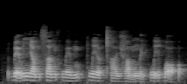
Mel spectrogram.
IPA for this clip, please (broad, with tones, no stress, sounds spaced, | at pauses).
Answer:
ɓ ḛ˧˥ w ɲ a˨˦ m s a˧ n k w e̤˨˩ m ə˦˥ p̚ k w i˧˩ ə̯ t̪ʰ a̤˨˩ j v a̰˧˨ m ŋ ə̰˧˨ j h w ḭ˧˥ ɓ ɔ̰˧˨ ʔ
